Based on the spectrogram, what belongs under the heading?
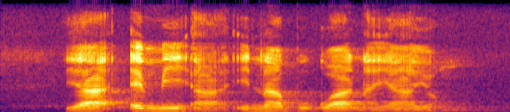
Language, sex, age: Venda, male, 21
